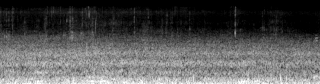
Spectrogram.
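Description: Wind rumbling on the microphone: a steady low rumble, with a few faint ticks over it.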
